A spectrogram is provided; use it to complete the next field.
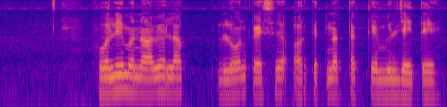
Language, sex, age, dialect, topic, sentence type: Magahi, male, 60-100, Central/Standard, banking, question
